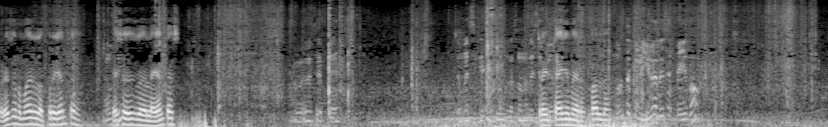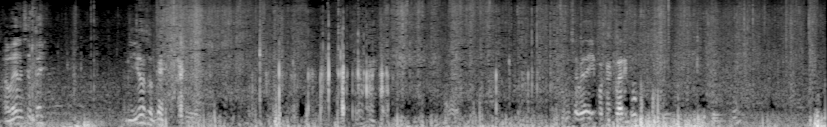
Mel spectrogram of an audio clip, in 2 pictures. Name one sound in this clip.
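A plastic bag rustles and crinkles as it is pulled off.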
